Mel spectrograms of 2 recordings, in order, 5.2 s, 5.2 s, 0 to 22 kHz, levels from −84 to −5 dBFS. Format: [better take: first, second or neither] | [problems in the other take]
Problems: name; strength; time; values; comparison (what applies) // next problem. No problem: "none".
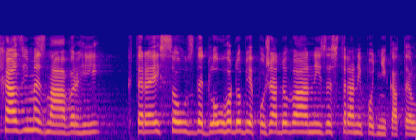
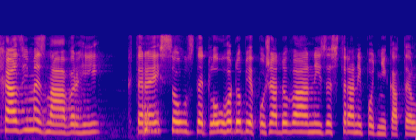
first | noise reduction (neural mask model DeepFilterNet 3)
